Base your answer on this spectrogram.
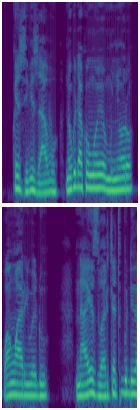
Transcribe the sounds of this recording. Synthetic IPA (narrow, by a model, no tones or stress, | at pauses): kwe̞ʐiʋiʐaːʋo̞no̞kuɗakwamwo̞jo̞muɲo̞ɾo̞wamwaɾiwe̞ːɗu | naje̞zuʋaɾit͡ʃatiɓuɗiɾa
